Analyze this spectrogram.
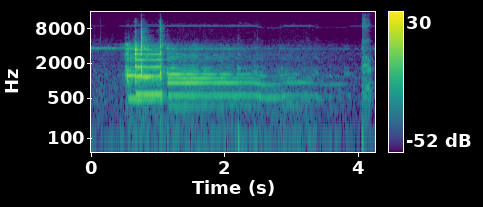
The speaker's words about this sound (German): Das ist die Buddha Machine. Das klingt eher wie in so einem Horrorfilm.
